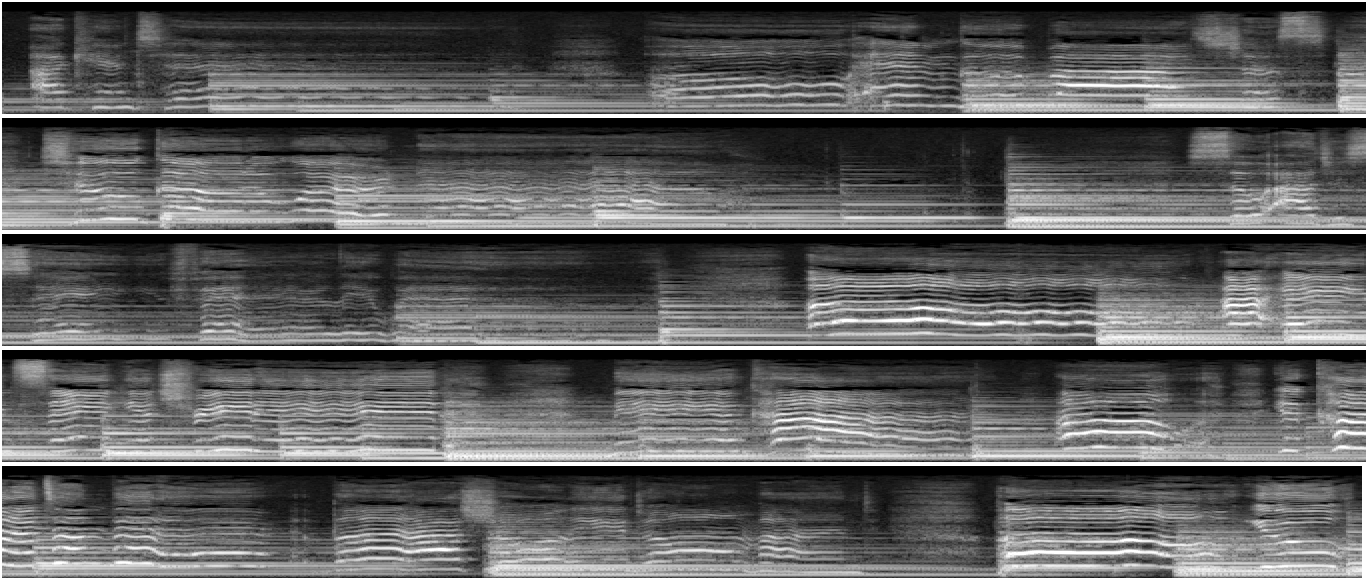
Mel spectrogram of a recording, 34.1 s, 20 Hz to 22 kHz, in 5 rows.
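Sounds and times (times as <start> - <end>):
woman singing with vibrato: 0.1 - 2.4, 3.2 - 10.7, 12.7 - 34.0
electric keyboard piano chords: 4.8 - 14.4, 15.8 - 34.0.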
